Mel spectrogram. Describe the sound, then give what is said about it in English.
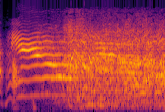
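A human voice imitates a cat's meow: one loud, drawn-out, nasal meow lasting about two seconds, heard alone. “meow, meow.”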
